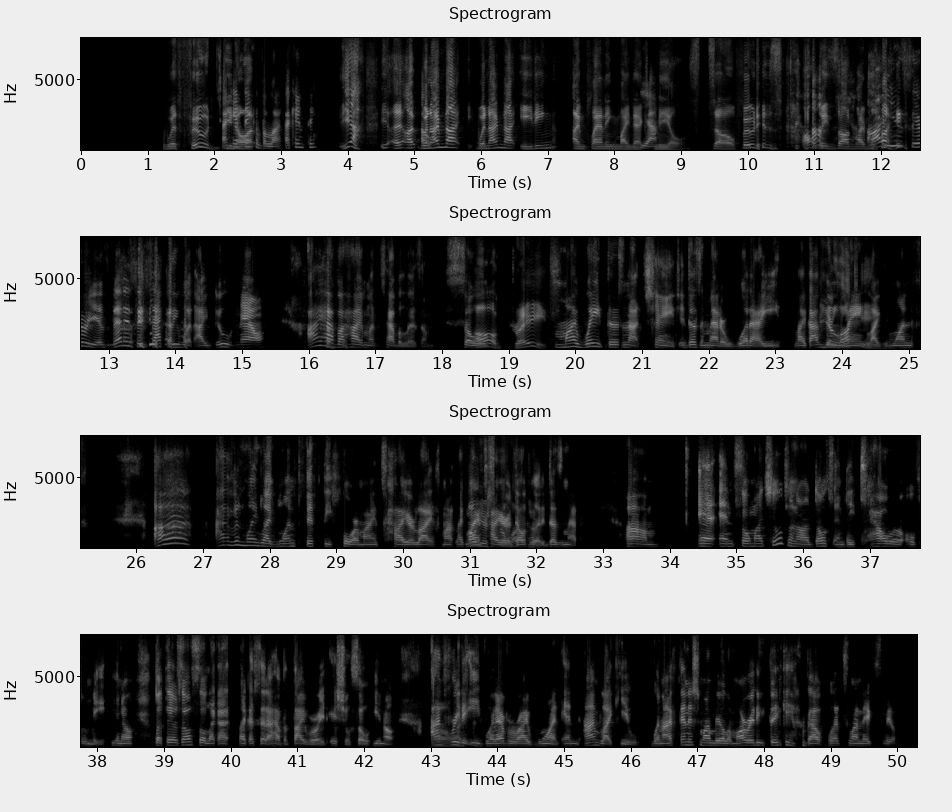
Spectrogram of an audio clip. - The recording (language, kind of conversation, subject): English, unstructured, Why is it important to recognize and celebrate small successes in everyday life?
- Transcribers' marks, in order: laugh; laughing while speaking: "food is"; laughing while speaking: "mind. Yeah"; laugh; tapping; chuckle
